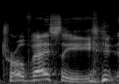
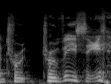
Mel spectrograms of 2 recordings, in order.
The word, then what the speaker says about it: Trovese: I'm comedian and my guest today is Trovei. I already butchered it off the top. How do you say your last name? Travis. Oh, Trovisi. Yeah. Yeah, close enough. Close.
